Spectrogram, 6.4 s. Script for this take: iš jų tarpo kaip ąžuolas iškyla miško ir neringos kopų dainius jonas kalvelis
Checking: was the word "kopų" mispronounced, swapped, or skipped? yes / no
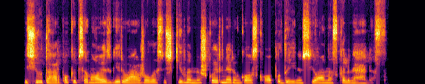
no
